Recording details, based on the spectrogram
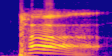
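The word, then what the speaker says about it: pá: इसकी स्पेलिंग है पी और ए, लेकिन बोलेंगे फा। टोन इसकी बॉटम टू टॉप चलेगी।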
